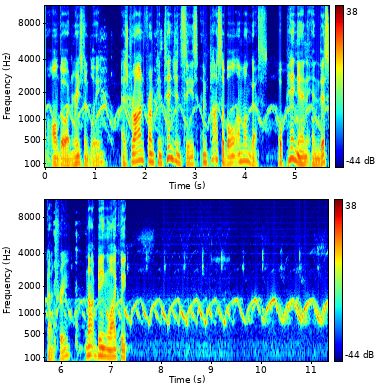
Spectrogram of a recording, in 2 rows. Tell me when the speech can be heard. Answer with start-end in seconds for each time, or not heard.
0.0-7.3.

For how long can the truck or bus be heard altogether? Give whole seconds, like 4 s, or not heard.
not heard.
